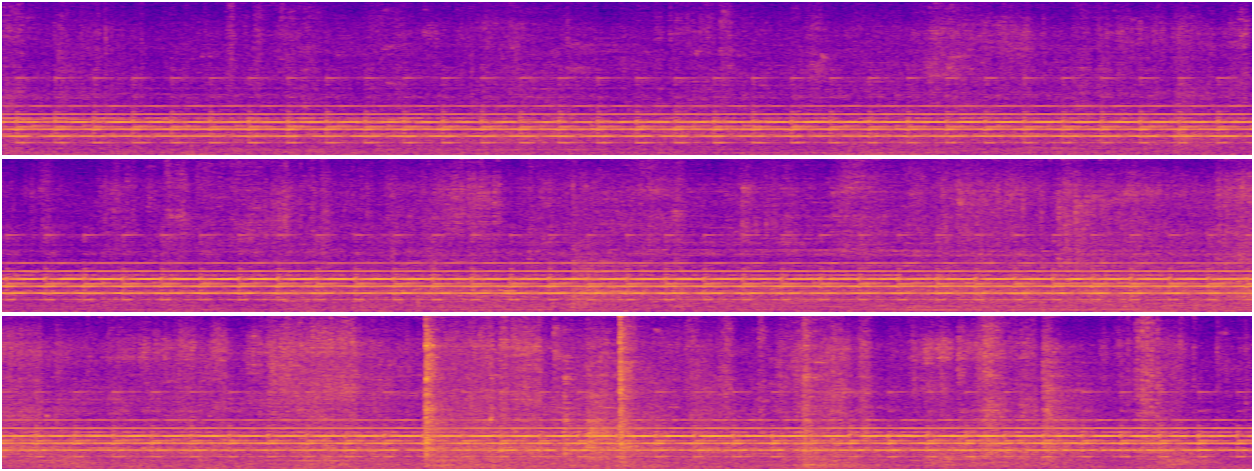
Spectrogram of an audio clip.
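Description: A long intermodal freight train rolling slowly past, its cars rumbling steadily under a constant high-pitched squeal. A few sharp clanks come in the last few seconds.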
